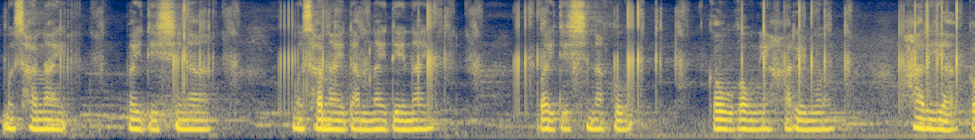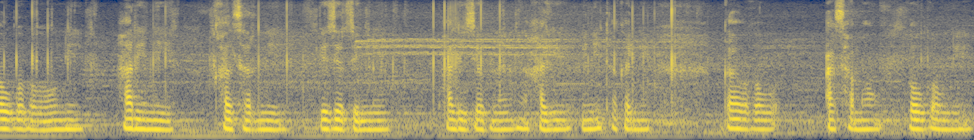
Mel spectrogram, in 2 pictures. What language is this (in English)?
Bodo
